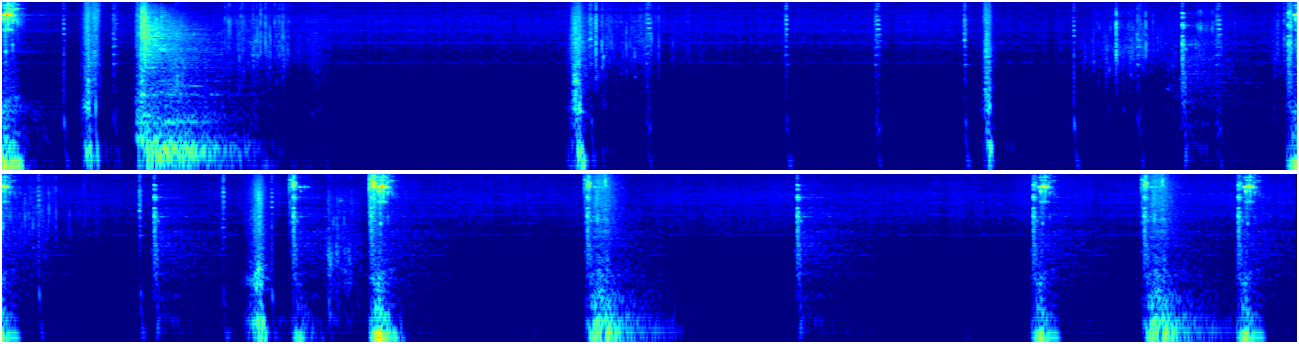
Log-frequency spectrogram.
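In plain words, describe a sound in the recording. Short game interface whooshes and chimes sound as menus and rewards open.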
